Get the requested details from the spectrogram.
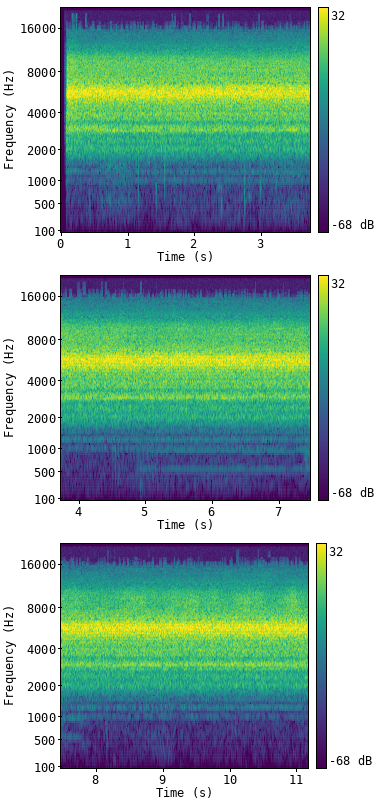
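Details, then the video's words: Cicada making an unusual sound, heard as a steady, dense high hiss-like buzz that holds unbroken for the whole stretch, with faint low clicks and a brief lower hum in the middle. "A weird cicada sound"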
